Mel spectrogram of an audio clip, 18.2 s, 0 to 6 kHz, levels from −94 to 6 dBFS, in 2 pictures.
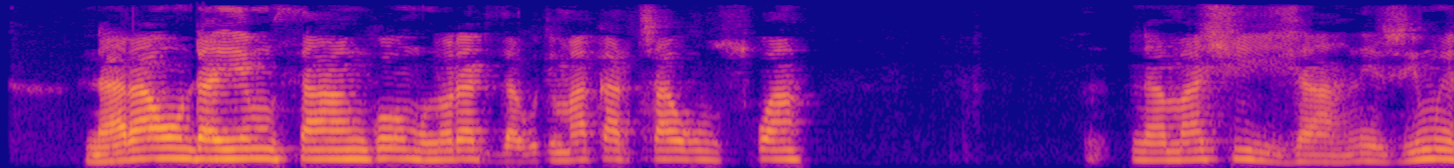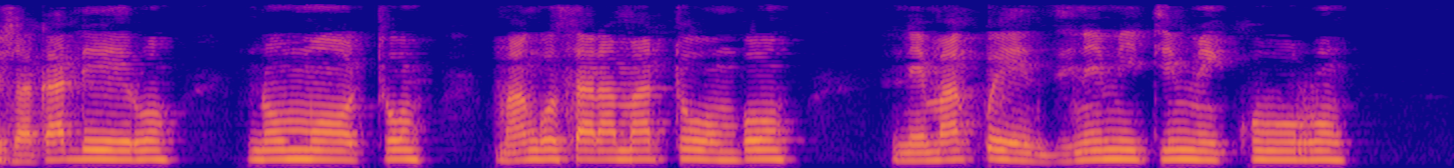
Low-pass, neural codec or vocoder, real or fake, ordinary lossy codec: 5.4 kHz; none; real; AAC, 24 kbps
